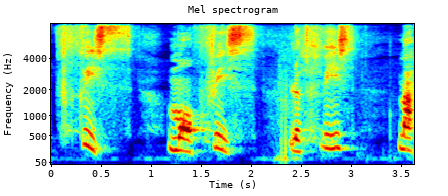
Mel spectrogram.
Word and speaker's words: fils: Y aquí se dice le fils, no se pronuncia la L. Porque si decimos fil, fil en francés es un hilo, un fil, un hilo. Entonces, no hay que pronunciar la L, perdón, pero la S sí, fils, mon fils, le fils, ma fille.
